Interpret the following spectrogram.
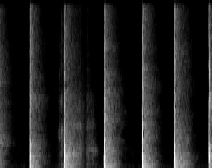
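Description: Slow, evenly spaced hand claps, about six sharp claps at two to three a second: ironic applause.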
